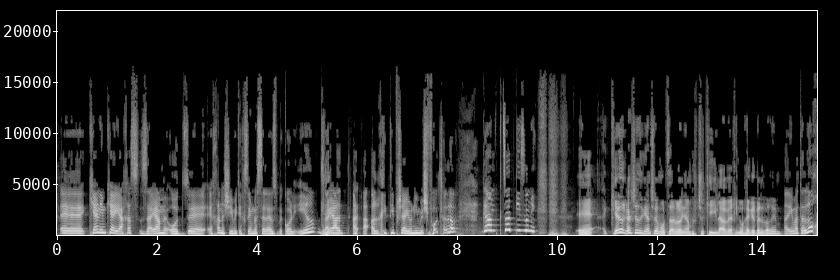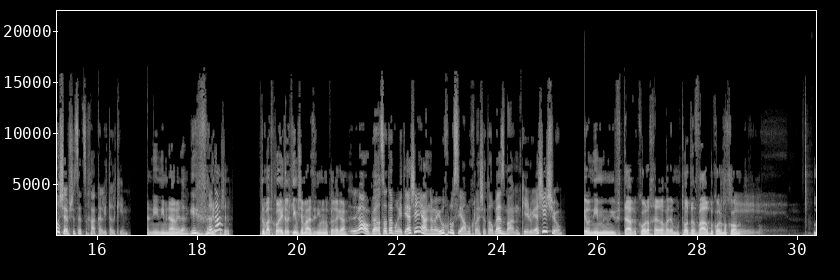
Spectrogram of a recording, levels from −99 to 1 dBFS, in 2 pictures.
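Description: At 16.94 s, 19.21 s and 25.68 s there is a clipped start after a pause. Each time, the output path had gone idle during a short gap of about 0.34, 0.57 and 0.38 s and did not wake quickly enough for the next sound. The first 70, 59 and 66 ms are lost, so speech resumes abruptly from silence without its opening sounds.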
